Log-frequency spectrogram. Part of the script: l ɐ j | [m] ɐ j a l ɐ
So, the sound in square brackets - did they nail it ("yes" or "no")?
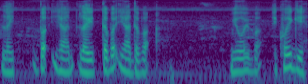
no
